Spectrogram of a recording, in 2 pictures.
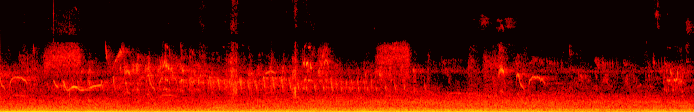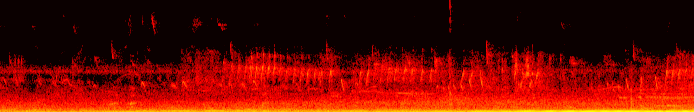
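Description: Birds chirping in short rising and falling calls over a steady low rumble. A low hum with several tones grows louder in the last third.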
